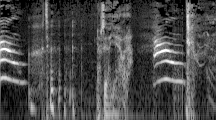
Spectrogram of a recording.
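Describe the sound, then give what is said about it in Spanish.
A person imitates a cat's meow twice, fairly loud, with drawn-out bending cries at the start and again near the end, and a little speech in between. “Ese es un gato, pero es un gato falso.”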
